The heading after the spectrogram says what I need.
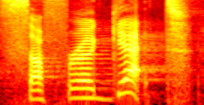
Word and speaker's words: suffragette: They actually gladly embraced the term and started calling themselves suffragette. Suffragette with a hard G.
